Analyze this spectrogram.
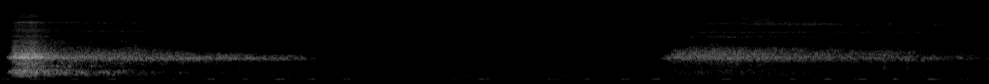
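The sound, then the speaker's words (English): Deep breathing from an audience during a morning service: two long, airy rushes of breath separated by a quiet pause of a few seconds. “Let's take a few breaths before we continue with our Baruch Hu chant.”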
